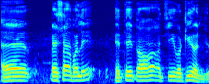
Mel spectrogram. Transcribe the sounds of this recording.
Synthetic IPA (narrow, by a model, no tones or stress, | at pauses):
ɛ̃ːpɐːsabʱɐleɦɪt̪et̪ɐʋ̤ãɐt͡ɕiʋɐʈʰijoɦənɪd͡ʑo̰ː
